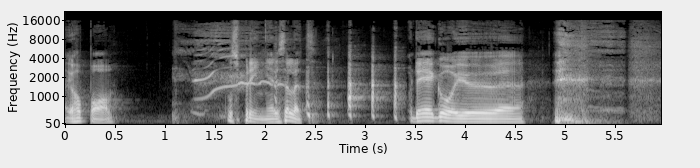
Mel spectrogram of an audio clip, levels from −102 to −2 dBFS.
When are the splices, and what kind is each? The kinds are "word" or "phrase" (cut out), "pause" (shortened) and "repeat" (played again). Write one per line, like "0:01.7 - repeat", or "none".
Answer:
0:03.4 - pause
